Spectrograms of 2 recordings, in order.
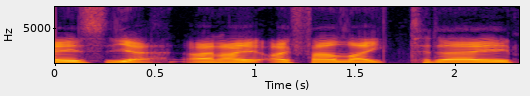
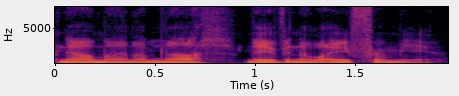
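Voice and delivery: muttered refusal; 8 semitones lower, 14 dB quieter than usual. Retold or imitated. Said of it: "I was like".

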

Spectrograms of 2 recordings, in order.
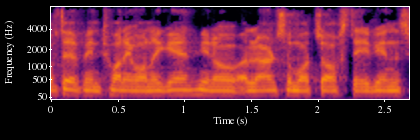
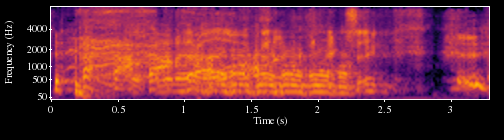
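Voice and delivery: laughing boast; 8 semitones higher, slower than usual. Real, not acted.

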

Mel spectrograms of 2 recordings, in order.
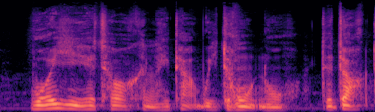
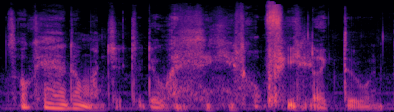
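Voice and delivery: soft reassurance; 5 semitones higher, 4 dB quieter than usual. Acted. Husband reassuring wife softly.

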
